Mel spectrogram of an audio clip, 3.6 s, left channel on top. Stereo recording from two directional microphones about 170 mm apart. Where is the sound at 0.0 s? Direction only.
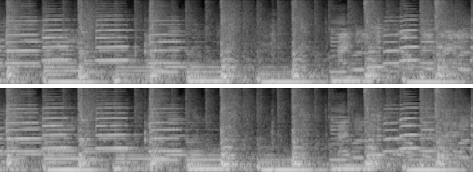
Centre (ahead or behind).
